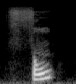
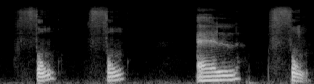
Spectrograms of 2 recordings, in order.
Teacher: And ils, plural, font, final T not pronounced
